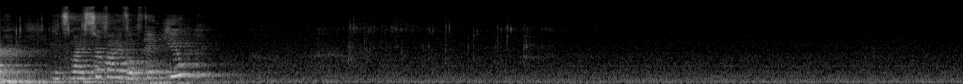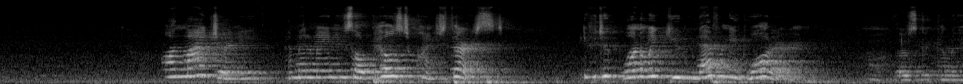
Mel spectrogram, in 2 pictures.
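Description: A child speaks loudly and clearly, with pauses.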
